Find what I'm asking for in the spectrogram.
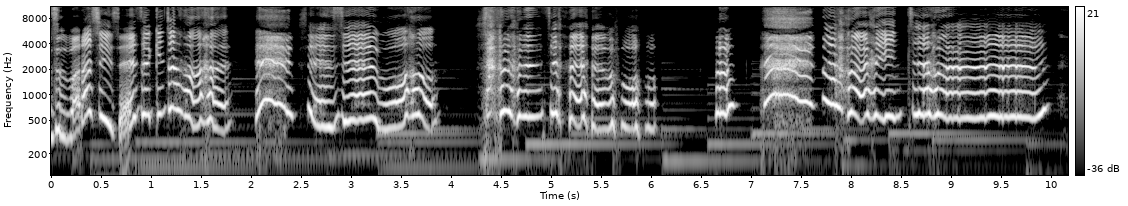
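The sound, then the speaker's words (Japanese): Crying from someone who came sixth at their first tournament: several drawn-out, wavering wails alternate with bursts of talking voices. “もう泣くことないじゃない初めて大会に出て6位よ”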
